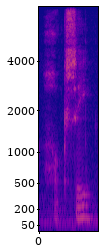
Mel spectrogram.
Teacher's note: the Brazilians say Hoxie because they don't pronounce the R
